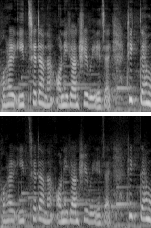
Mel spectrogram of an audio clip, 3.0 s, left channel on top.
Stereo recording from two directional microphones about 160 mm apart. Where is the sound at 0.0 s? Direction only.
25° left (ahead or behind).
